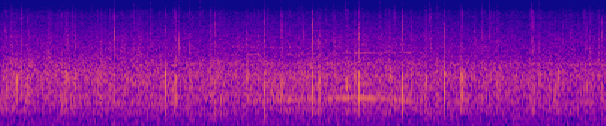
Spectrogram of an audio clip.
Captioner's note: cheers and applause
